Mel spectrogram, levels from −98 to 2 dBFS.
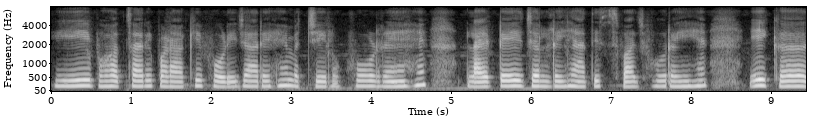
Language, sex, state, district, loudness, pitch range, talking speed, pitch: Hindi, female, Bihar, Katihar, -17 LUFS, 175-195 Hz, 150 wpm, 185 Hz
